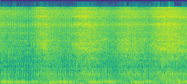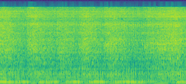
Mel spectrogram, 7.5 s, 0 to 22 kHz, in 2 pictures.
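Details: Chinese 110cc quad (ATV) with a messy wiring harness, first start after carb cleaner was sprayed into the air filter: the small single-cylinder engine idles steadily with an even beat and no knocks or misses; the quad runs normally.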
